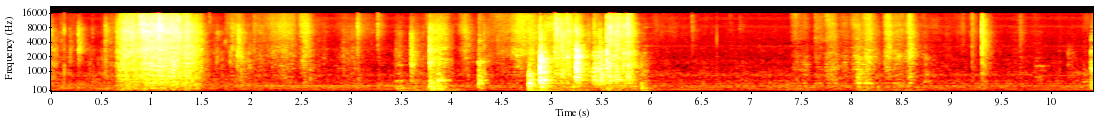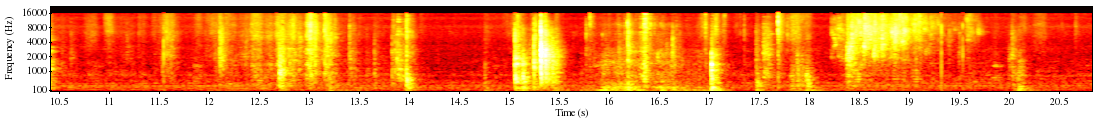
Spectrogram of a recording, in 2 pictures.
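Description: Kitchen worktop clatter: scattered knocks of a knife on a wooden chopping board and of utensils, as kiwis are cut in half. Between them come a few noisy bursts about a second long, from handling or running water.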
